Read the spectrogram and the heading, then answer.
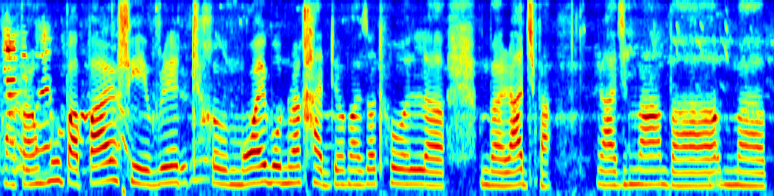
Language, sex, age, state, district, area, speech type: Assamese, female, 18-30, Assam, Morigaon, urban, spontaneous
